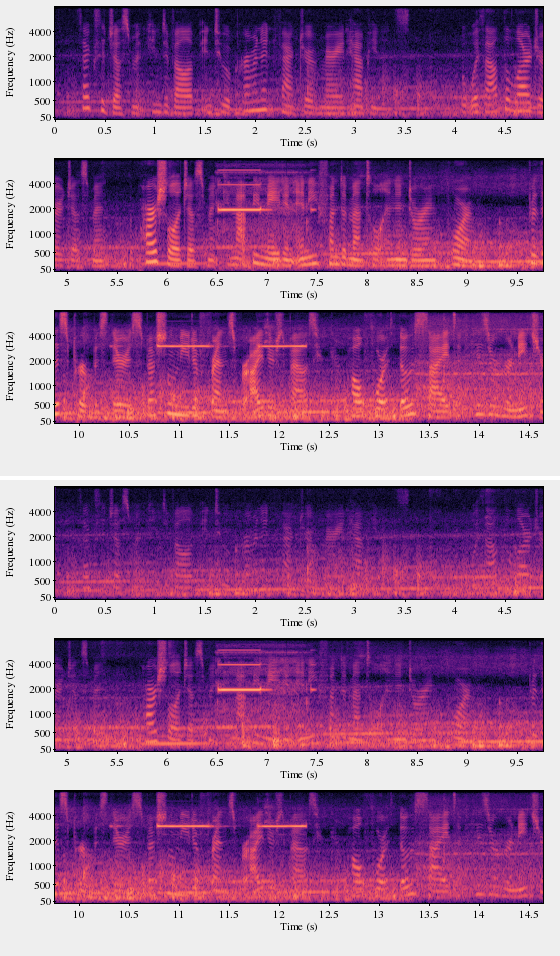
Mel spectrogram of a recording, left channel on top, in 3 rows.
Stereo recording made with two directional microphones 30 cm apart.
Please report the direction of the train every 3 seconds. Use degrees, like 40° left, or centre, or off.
50° right, 50° right, 30° right, 10° left, 50° left.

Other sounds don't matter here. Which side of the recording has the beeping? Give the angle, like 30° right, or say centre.
10° right.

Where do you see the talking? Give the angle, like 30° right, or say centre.
40° left.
